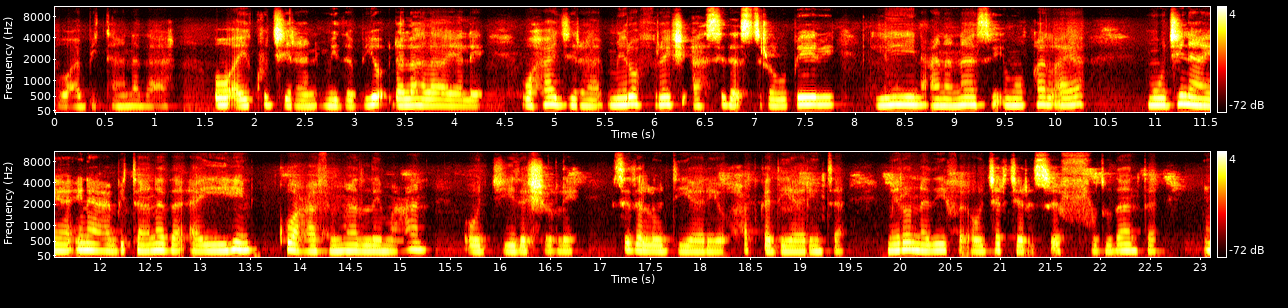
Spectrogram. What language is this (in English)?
Somali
